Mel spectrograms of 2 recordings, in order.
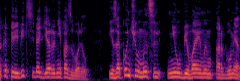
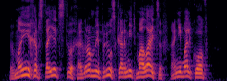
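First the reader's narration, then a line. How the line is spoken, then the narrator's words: Snorting wryly. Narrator (Russian): хмыкнул Герра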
